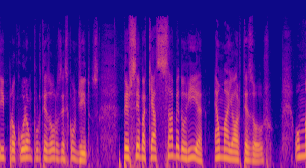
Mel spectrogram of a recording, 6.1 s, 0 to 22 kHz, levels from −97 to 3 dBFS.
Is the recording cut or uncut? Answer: cut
